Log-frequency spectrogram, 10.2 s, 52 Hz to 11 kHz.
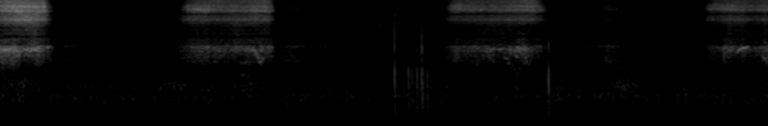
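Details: Male sleeping very deeply after being very tired: harsh, hissing snores about every 3 seconds, roughly 20 a minute, with quiet gaps between; ordinary snoring.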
